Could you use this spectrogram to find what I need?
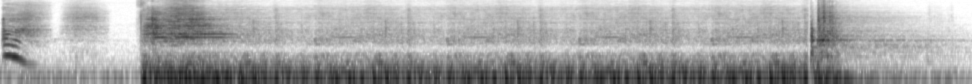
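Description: A heavy mechanism grinds and rumbles loudly.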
